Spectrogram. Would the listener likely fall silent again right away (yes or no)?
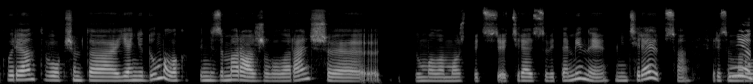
no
